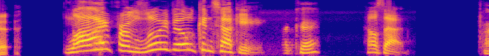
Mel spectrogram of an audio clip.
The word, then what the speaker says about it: Louisville: A lot of people say Lewisville. Never have just dumb. But the uh prod correct pronunciation is Louisville.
